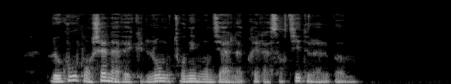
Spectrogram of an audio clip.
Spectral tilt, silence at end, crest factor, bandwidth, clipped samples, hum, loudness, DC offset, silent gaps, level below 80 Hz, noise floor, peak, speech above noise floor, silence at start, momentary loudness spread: -5 dB/octave; 0.95 s; 20 dB; 11.5 kHz; under 0.1%; none; -26 LUFS; under 0.1%; none; -56 dBFS; -70 dBFS; -8 dBFS; 45 dB; 0.5 s; 11 LU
